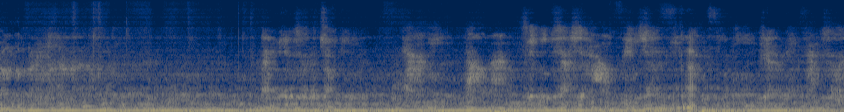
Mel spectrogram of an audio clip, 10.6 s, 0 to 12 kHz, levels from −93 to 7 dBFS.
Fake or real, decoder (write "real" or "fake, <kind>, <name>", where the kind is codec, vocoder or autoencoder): fake, codec, SNAC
